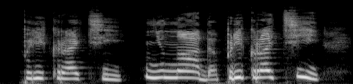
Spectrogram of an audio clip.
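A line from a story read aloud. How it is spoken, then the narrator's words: Shrieking. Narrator (Russian): визжала Санса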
